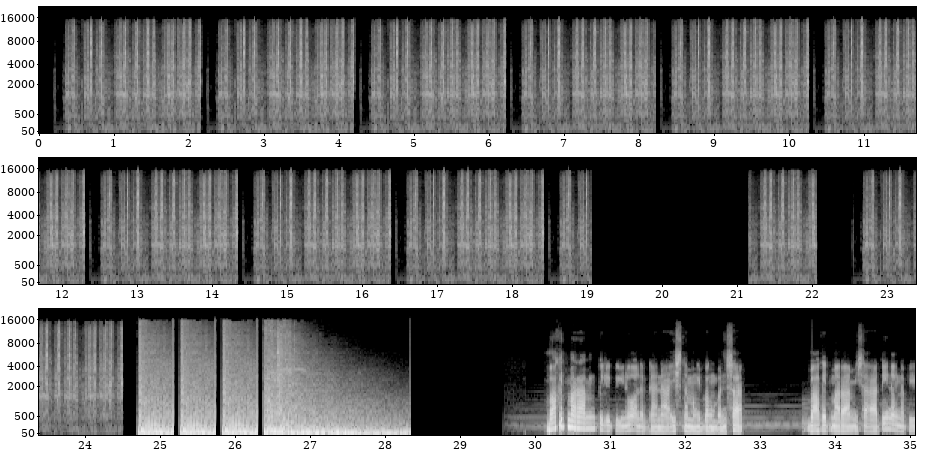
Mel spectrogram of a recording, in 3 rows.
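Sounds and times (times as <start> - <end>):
typewriter key clicks: 0.4 - 19.1, 22.7 - 24.5.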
